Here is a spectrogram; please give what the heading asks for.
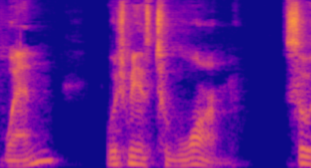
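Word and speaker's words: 溫: The other character, yun, is the character for qi, and inside of it has a character called, pronounced wen, which means to warm.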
